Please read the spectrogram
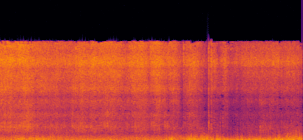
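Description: Wind buffeting a hand-held phone's microphone as the skier glides downhill, mixed with the hiss of skis sliding over packed snow.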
